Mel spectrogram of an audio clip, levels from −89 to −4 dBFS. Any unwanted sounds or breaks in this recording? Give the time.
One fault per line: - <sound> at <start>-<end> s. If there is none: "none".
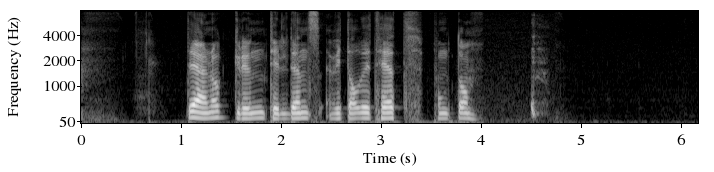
- cough at 4.5-4.7 s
